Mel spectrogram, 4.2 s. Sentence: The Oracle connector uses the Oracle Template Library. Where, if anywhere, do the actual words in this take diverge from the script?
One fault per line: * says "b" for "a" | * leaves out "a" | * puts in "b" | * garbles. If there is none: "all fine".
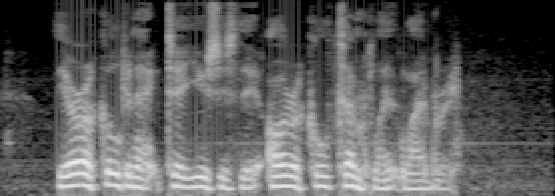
all fine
